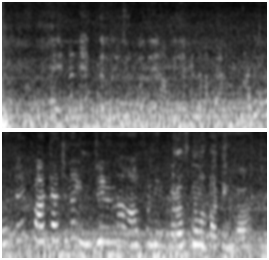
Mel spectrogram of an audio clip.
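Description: A boat engine drones steadily close by, with people talking over it and high-pitched bird-like calls breaking through.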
